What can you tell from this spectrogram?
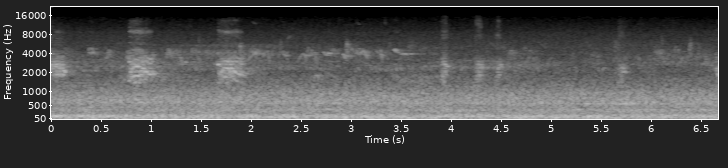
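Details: Wilma, a one-eyed gray squirrel, gives two quick grating screams a second apart, followed by fainter scratchy sounds, against steady low background noise.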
